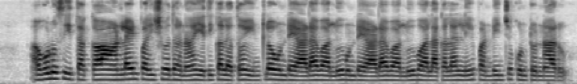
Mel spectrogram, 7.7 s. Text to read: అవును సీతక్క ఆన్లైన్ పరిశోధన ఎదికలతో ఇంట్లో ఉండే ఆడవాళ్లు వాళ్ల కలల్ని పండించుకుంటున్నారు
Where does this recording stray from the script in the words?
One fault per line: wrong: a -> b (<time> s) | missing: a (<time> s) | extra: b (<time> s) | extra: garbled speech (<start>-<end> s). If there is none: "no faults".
extra: ఉండే ఆడవాళ్లు (4.6 s)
